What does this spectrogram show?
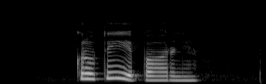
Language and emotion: Russian, sad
